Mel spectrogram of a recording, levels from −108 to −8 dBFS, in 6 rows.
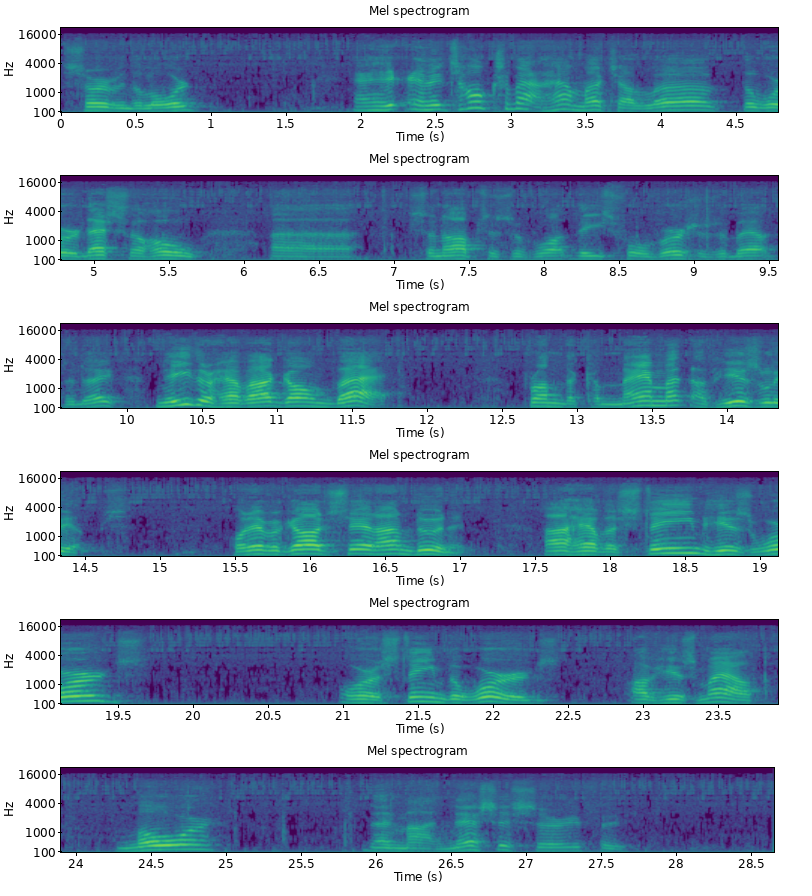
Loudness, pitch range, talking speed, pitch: -37 LUFS, 135-195 Hz, 125 wpm, 160 Hz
